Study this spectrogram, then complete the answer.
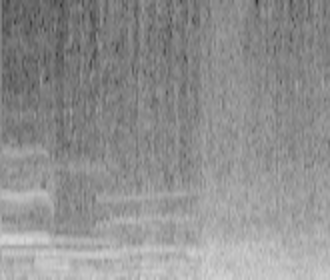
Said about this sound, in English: smashes into a giant anvil near a shopping center.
